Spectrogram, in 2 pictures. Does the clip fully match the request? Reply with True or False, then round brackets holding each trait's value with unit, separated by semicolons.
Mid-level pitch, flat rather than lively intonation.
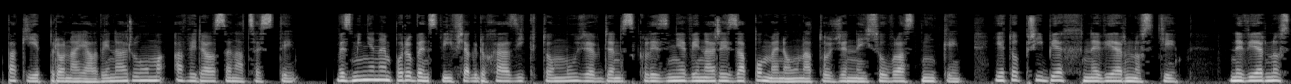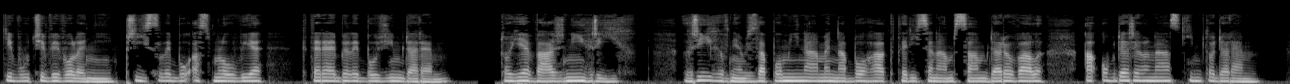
False (155 Hz; 3.0 semitones)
